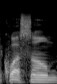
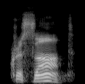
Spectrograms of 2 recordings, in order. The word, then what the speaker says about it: croissant: I would say quason because you and I have spent a significant amount of time in France, haven't you? But over here they say croissant.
